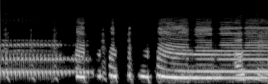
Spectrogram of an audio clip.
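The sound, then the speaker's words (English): A voice imitates a hip hop air horn: a buzzing, pulsing blast, then a quick run of short staccato honks, ending in one long, loud blare that slides down in pitch. “I like to do a little hip hop air horns just because it's my favorite part of the story.”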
